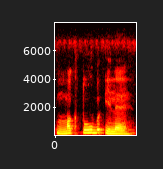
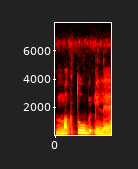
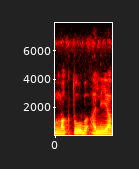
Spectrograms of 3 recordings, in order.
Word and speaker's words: مکتوب الیہ: ہے مخاطب۔ تو دوستو مکتوب الیہ، یہ لفظ مکتوب الیہ ہے، کچھ طلبہ اس کو مکتوب علیہ پڑھتے ہیں جو کہ تلفظ کے لحاظ سے غلط ہے۔ یہ کیا لکھا ہوا ہے دوستو؟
